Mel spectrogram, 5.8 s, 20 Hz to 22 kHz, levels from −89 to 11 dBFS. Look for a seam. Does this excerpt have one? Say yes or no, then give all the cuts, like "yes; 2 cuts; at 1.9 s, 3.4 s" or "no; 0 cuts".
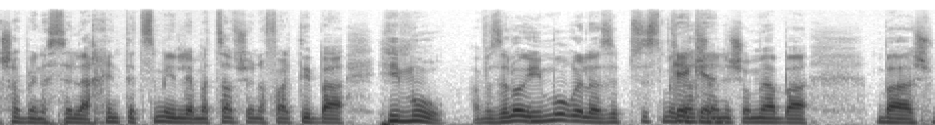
no; 0 cuts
